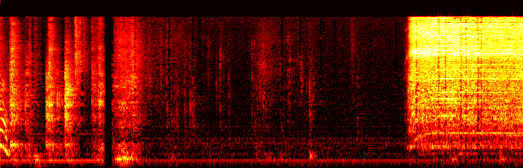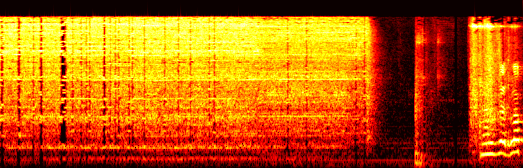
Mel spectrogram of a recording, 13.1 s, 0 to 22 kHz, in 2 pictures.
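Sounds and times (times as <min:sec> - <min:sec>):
cordless drill driving screws: 0:05.1 - 0:11.3.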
